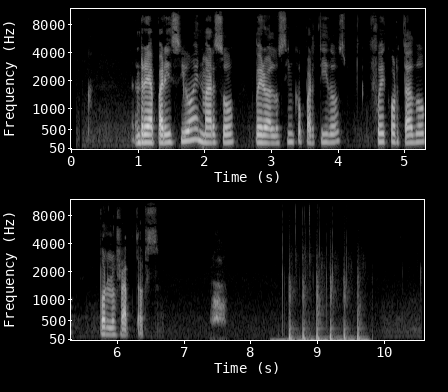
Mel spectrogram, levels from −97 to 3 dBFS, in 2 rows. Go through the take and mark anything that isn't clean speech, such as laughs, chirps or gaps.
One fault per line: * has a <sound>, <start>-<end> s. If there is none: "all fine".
* has a bark, 7.4-7.7 s
* has a thud, 8.3-9.8 s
